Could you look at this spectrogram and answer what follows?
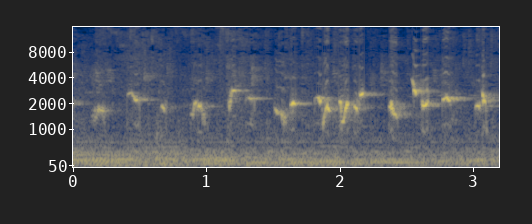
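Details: Sooty-headed bulbul singing rapidly, from a lure recording to make a kept bird sing ropel. Quick slurred whistles, nearly four a second, rise and fall in a jumbled run over low background rumble.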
